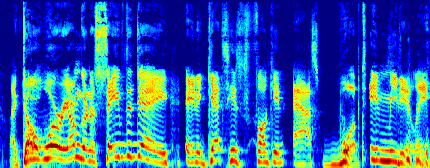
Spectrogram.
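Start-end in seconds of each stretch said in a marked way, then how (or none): 0.4-2.6 swaggering, cocky, boastful bravado, pitched up. Retelling Krampus rushing in like a bat out of hell: imitating Krampus boasting. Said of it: "Krampus coming in like a bat out of hell".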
